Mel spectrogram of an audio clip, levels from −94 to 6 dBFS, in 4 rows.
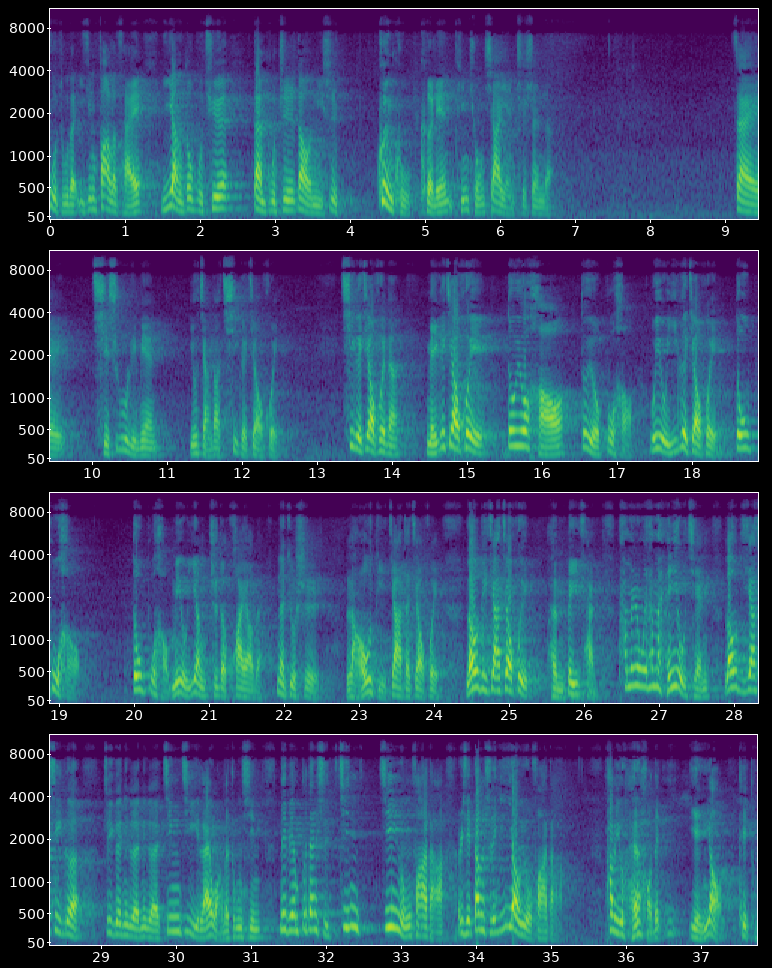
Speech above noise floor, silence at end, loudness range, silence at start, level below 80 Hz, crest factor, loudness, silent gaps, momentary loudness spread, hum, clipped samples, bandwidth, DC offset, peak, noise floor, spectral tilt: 41 dB; 0.1 s; 9 LU; 0 s; -62 dBFS; 18 dB; -17 LUFS; none; 14 LU; none; under 0.1%; 9.6 kHz; under 0.1%; 0 dBFS; -58 dBFS; -6 dB/octave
